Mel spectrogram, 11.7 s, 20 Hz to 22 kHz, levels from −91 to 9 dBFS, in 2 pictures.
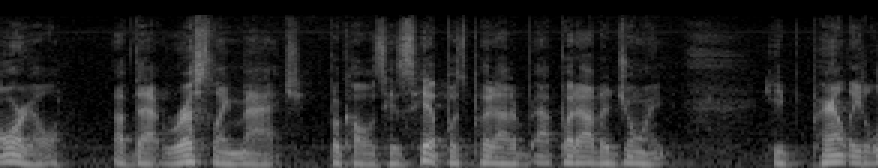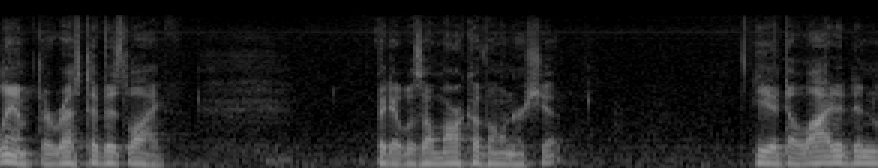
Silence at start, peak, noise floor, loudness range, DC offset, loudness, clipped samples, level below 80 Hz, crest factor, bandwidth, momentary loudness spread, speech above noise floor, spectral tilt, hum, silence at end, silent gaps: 0 s; -18 dBFS; -67 dBFS; 6 LU; under 0.1%; -39 LUFS; under 0.1%; -64 dBFS; 22 dB; 16 kHz; 16 LU; 28 dB; -4.5 dB/octave; none; 0 s; none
